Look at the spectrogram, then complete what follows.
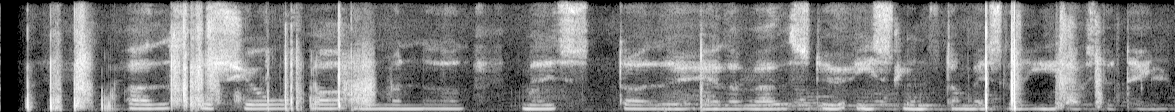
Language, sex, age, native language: Icelandic, female, 11, Icelandic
